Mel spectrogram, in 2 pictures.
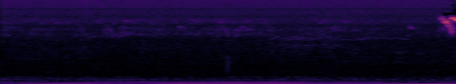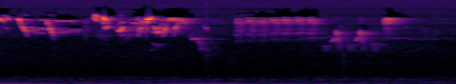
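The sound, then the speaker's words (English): Bright bird chirps and trills flit in after a few seconds in springtime, layered over a steady low outdoor rumble. The calls come in quick, irregular bursts. “It's springtime. Birds are chirping.”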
